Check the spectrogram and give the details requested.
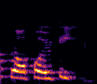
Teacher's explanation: पर को हमने हल्का सा बोला है, इसमें हमें ज्यादा साउंड, बहुत ज्यादा बल नहीं लगाना पड़ा बोलने में · स्ट्रेस मीन्स हमें यहाँ पे ग्रेटर आर्टिकुलेटरी एफर्ट चाहिए, हमें बहुत ज्यादा जोर लगाना पड़ रहा है प्रो बोलने में, तो ये हो जाएगा स्ट्रेस्ड सिलेबल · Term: अनस्ट्रेस्ड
